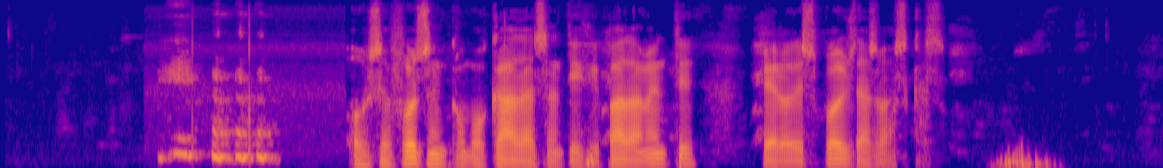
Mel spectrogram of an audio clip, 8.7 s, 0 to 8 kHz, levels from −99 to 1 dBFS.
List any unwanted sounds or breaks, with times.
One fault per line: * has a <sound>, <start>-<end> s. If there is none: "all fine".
* has a laugh, 1.2-2.1 s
